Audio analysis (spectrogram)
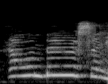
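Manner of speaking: high, embarrassed little voice; high embarrassed squeak; embarrassed hedgehog. A narrator's reading. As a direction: squeak it out, mortified. Hedgie's thought voiced.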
